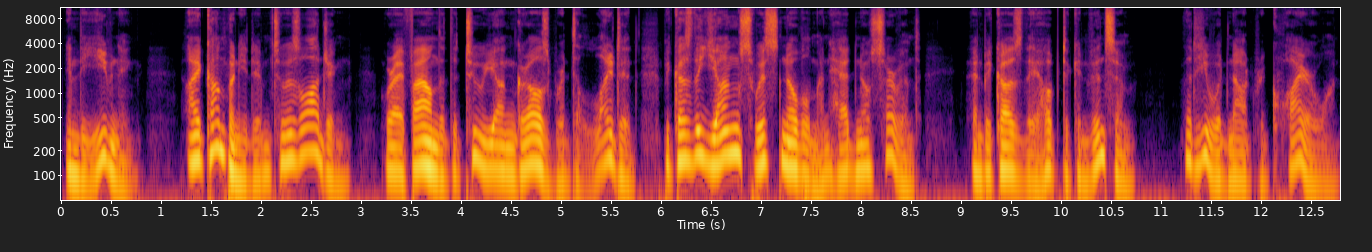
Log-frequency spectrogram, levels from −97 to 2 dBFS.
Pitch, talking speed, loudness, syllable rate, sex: 110 Hz, 190 wpm, -18 LUFS, 5.8 syllables/s, male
